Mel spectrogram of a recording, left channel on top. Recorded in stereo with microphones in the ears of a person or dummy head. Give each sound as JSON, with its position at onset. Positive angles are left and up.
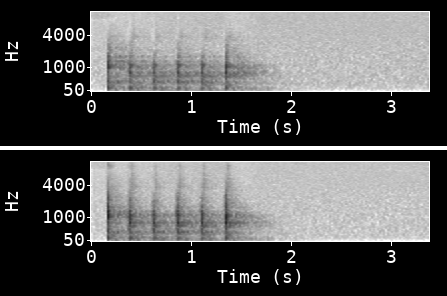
{"t": 0.1, "sound": "knocking", "side_deg": -55, "distance_m": 0.7}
